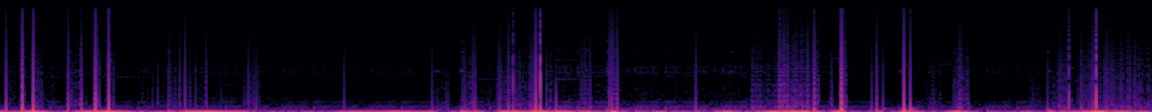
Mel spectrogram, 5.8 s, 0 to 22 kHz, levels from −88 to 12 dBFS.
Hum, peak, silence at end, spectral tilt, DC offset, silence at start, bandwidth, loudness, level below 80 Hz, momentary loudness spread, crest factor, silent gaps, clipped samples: none; -22 dBFS; 0 s; -6 dB/octave; under 0.1%; 0 s; 15.5 kHz; -45 LUFS; -42 dBFS; 21 LU; 12 dB; none; under 0.1%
